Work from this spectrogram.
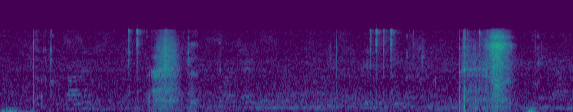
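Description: A computer mouse clicks quietly during a trading session, with a few sharp isolated clicks and short bursts scattered over faint background noise, no speech.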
